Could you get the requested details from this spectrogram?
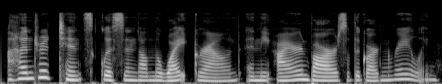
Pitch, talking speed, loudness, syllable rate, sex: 200 Hz, 215 wpm, -16 LUFS, 5.5 syllables/s, female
